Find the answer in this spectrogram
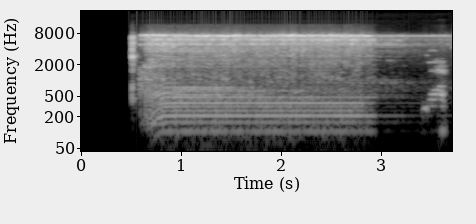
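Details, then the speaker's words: Compressor nebulizer switched on for a demonstration: an abrupt, steady buzzing motor hum running for a few seconds, as the compressor nebulizer runs normally. "we're going to go over this compressive presser nebulizer this is the unit basically turn it on here"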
